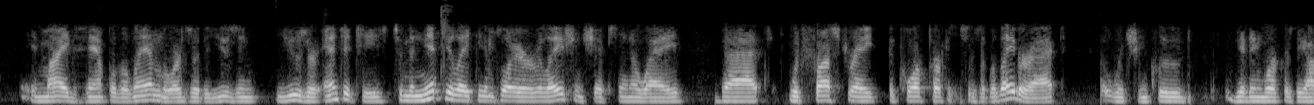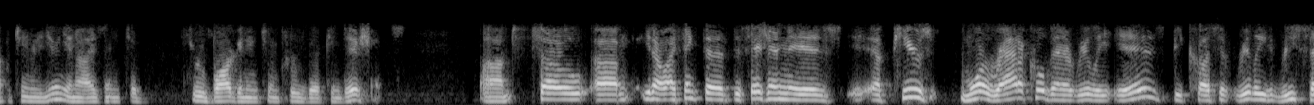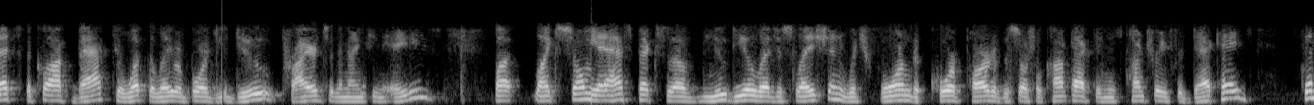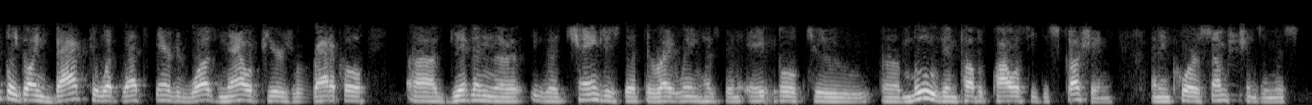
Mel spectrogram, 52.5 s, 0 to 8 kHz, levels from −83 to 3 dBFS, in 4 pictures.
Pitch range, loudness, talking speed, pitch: 120-150 Hz, -20 LUFS, 160 wpm, 130 Hz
